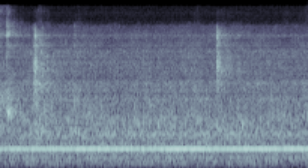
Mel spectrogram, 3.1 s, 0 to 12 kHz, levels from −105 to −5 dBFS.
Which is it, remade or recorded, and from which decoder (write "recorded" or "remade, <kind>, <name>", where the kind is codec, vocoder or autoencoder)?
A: remade, codec, HILCodec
